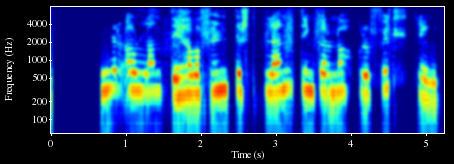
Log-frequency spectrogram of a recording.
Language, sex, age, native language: Icelandic, female, 18-19, Icelandic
